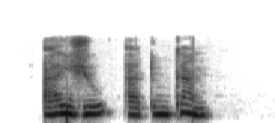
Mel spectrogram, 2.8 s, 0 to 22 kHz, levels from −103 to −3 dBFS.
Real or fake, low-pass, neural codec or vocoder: real; 7.2 kHz; none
